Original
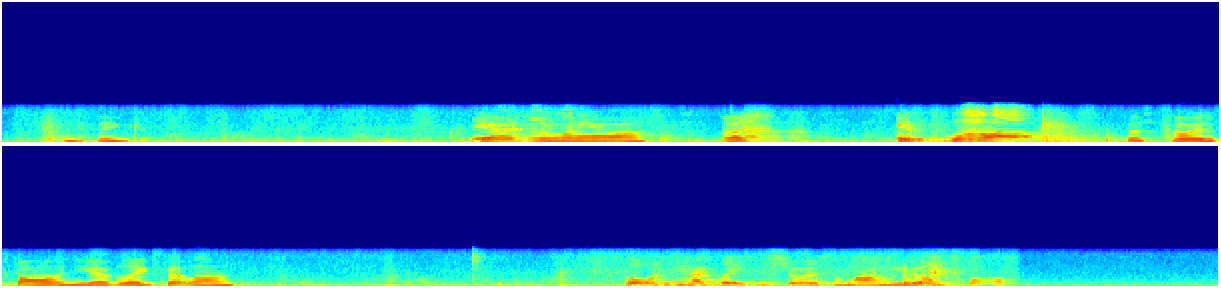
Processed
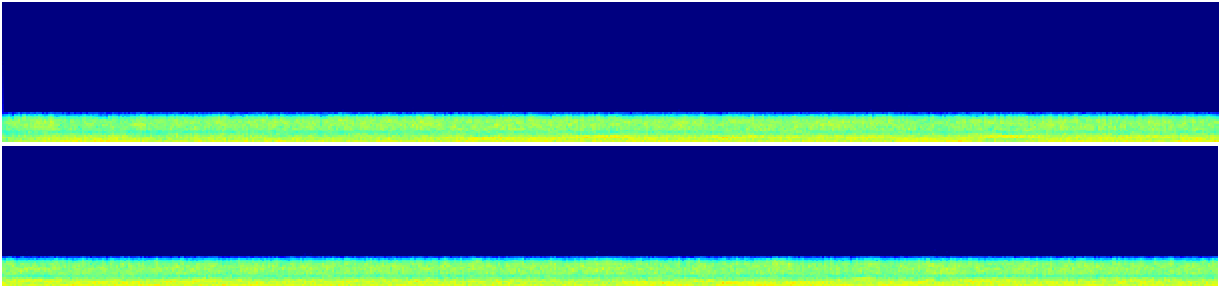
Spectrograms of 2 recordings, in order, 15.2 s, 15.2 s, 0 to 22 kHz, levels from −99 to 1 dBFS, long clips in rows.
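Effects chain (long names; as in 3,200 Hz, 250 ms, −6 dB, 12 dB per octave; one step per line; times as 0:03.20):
spectrum averaged block by block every 50 ms
in parallel at −2 dB: output level in coarse steps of 14 dB
on the sum: fuzz pedal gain 47 dB, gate −47 dBFS
high-pass filter 1,200 Hz 6 dB per octave
on a send: feedback delay with all-pass diffusion 913 ms, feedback 72%, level −5 dB
on the sum: linear-prediction vocoder at 8 kHz whisper
brickwall limiter −16.5 dBFS, peak gain reduction 10.5 dB
parametric band 1,600 Hz −12 dB 0.87 octaves
level −7 dB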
